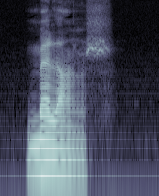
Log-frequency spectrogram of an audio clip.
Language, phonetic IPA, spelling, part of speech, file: Polish, [ˈmɛlãw̃ʃ], melanż, noun, Pl-melanż.ogg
